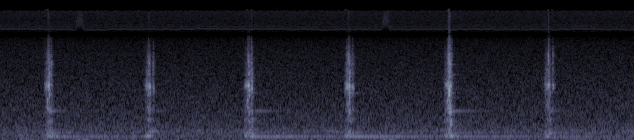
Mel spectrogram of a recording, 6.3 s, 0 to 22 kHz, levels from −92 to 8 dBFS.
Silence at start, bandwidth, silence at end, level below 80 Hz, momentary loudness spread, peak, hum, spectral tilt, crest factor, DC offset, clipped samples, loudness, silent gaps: 0 s; 16 kHz; 0 s; -64 dBFS; 19 LU; -12 dBFS; none; -3.5 dB/octave; 34 dB; under 0.1%; under 0.1%; -41 LUFS; none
